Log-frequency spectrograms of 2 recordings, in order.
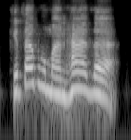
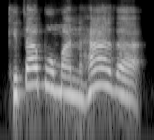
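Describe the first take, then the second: No difference in how they are said.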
